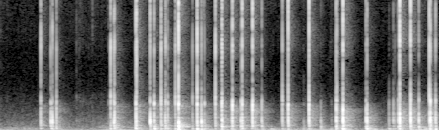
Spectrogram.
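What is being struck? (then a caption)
Silicone honeycomb trivet mat. A small silicone-headed brush is swept and tapped across a large, flat, solid round blue silicone honeycomb trivet mat. The result is a quiet, irregular series of short, dry clicks and crackling taps with bright, crisp edges that stop almost instantly, separated by a faint hiss.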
